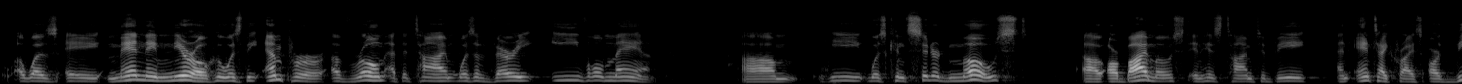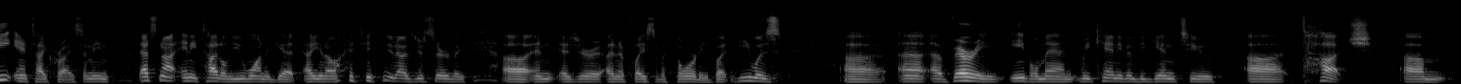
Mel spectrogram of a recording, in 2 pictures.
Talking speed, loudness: 165 wpm, -36 LUFS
